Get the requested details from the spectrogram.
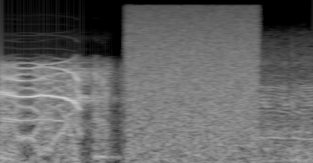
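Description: Static hisses loudly.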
